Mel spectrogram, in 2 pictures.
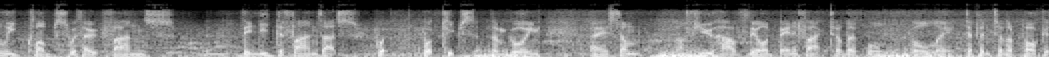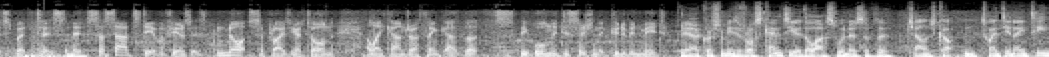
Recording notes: Friday night football under the floodlights. Live at Pittodrie ahead of kick-off.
